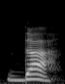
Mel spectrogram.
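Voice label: "dah" Tajik female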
